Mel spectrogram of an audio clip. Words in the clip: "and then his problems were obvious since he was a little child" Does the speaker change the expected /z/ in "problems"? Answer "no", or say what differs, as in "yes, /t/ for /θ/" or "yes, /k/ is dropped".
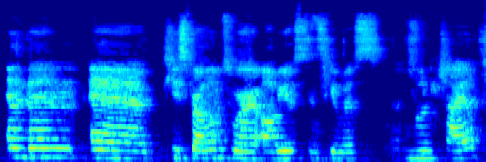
no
